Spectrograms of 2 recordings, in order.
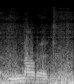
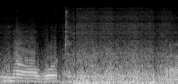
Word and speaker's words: Norwood: here is called nodded it's not Norwood is pronounced and nodded seems to be a human reality of an eclipse is in in Yorkshire that there received pronunciation there's no resemblance to the to the spelling so I mentioned it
